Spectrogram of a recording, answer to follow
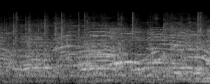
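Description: Indistinct chatter of many overlapping voices from spectators in a hall.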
